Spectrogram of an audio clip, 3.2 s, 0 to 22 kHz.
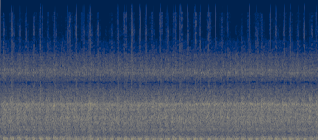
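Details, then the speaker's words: Honda TRX200 ATV, bought seized after running low on oil. Carb not yet removed or cleaned. Steady, even single-cylinder idle with a regular beat and no knocks or misses: normal idle. "I'm just going to let it run until that thing runs out of gas I'm going to stand here and just giggle because that's why I do"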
